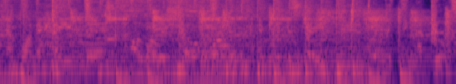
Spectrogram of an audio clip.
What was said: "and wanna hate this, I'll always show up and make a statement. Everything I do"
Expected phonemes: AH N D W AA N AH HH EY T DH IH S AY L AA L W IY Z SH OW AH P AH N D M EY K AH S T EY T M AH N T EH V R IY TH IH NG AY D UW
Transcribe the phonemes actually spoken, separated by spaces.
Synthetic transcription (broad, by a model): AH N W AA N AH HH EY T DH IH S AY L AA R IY SH OW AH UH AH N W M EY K AH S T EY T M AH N EH V R IY TH IH NG AY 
